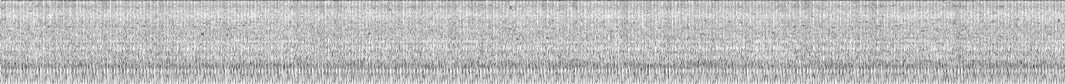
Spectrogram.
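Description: A small generator engine idles with a full, deep note broken by uneven sputters, typical of a rich mixture.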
